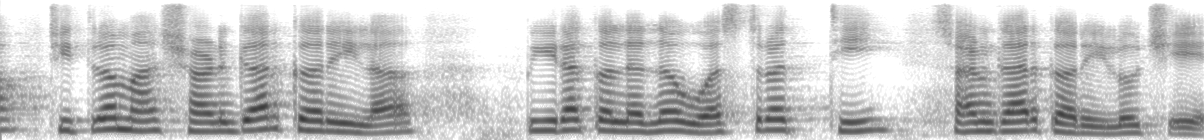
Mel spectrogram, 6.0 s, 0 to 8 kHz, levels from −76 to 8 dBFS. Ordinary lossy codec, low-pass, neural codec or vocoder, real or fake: none; 7.2 kHz; codec, 16 kHz, 0.3 kbps, FocalCodec; fake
